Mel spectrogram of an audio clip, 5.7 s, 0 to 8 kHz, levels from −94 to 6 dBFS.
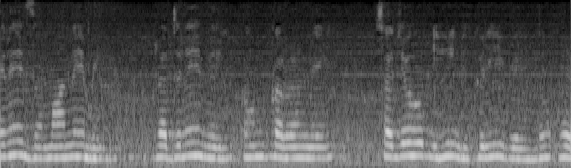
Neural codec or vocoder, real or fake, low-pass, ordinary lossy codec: codec, 16 kHz, 8 kbps, FunCodec, trained on LibriTTS, 25 frames a second; fake; none; none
